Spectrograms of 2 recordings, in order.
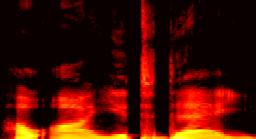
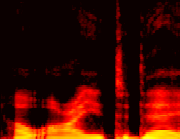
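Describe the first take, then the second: First: The voice rises excitedly at the end. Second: The voice rises excitedly at the end.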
